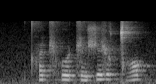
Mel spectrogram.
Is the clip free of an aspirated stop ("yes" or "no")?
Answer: no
